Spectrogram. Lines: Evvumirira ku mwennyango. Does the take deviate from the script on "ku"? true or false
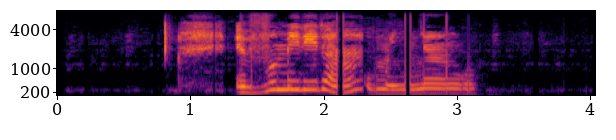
false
